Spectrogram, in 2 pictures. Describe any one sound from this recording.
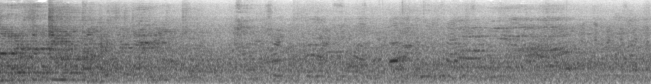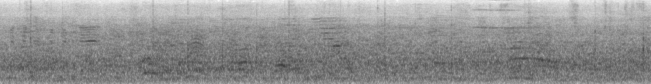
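A crowd of spectators chatters steadily outdoors.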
